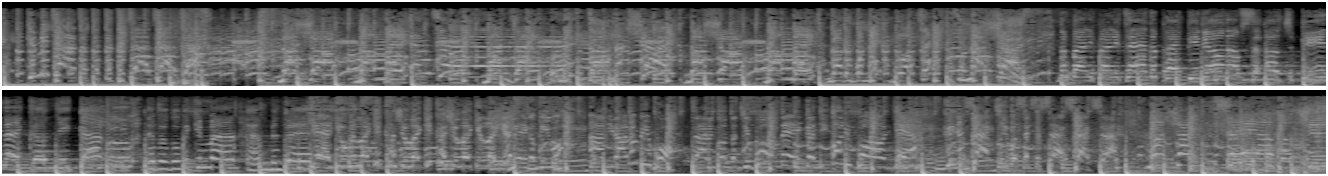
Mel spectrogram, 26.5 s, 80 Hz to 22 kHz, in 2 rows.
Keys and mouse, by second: 0.4 click, 0.9 click, 1.0 g, 2.6 click, 3.2 g, 4.6 a, 6.0-8.8 drag, 7.7 g, 11.3 middle click, 12.3 middle click, 13.1 right click, 13.6-15.1 middle drag, 18.5 ctrl+Tab, 19.4 ctrl+Tab, 20.3-22.7 drag, 21.1 a.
